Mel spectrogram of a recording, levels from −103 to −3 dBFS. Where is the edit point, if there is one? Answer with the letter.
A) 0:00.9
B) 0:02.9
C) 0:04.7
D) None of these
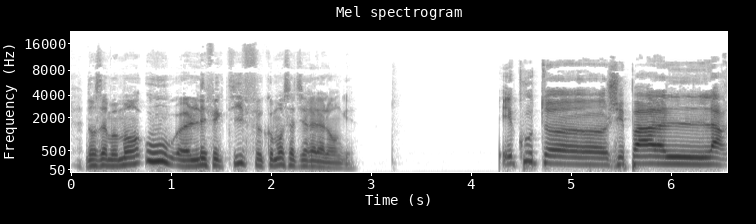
D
